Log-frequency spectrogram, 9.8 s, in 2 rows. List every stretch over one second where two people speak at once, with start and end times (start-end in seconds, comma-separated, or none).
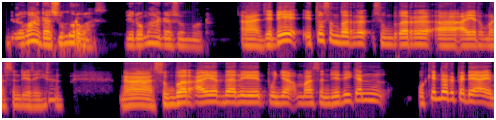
none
